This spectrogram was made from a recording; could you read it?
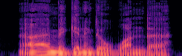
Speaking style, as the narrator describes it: said Eustace gloomily

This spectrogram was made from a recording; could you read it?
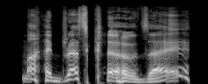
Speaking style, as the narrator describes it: laughed genially

